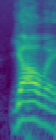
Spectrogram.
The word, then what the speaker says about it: Yahweh: What that YHWH, or sometimes we see it YAHW, it's spelled with letters. Yahweh is what we hear.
